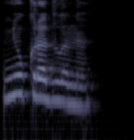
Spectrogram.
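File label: "нюкрӧдлыны", Komi, female; kpv; audio dict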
